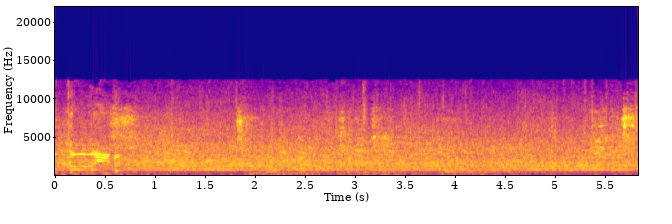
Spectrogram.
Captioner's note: crowd cheering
